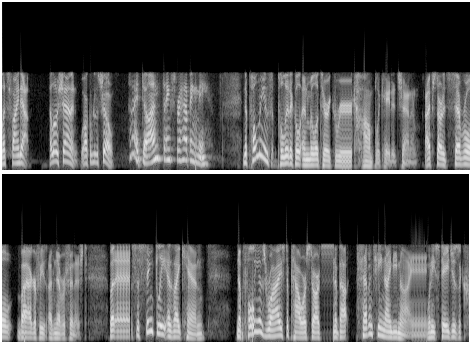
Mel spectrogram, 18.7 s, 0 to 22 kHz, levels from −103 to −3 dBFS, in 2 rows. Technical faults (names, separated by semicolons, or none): packet loss with last packet repeated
